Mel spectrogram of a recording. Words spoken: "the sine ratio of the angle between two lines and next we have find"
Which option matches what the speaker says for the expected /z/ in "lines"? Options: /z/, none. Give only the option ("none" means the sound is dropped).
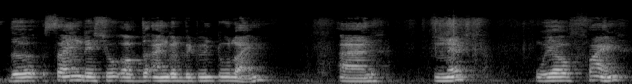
none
